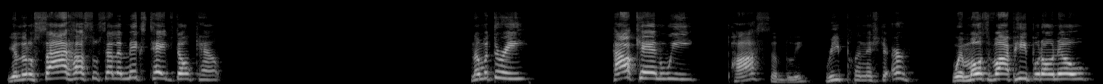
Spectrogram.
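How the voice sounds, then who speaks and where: A man's voice: extremely high pitch, pushed and bright. A man preaching a confrontational sermon, blunt and mocking, in slangy talk to his listeners.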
